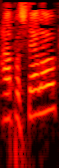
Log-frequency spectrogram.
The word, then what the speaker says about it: apostello: The Greek word pempo, P-E-M-P-O, is one of the words. And the other word is apostello. All right, apostello, A-P-O-S-T-E-L-L, long O.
